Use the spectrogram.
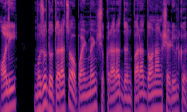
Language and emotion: Goan Konkani, neutral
